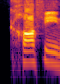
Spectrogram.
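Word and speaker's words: Coffey: It's coffee not like you drink. It's spelled c o ff y and that's different than a a column sill.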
